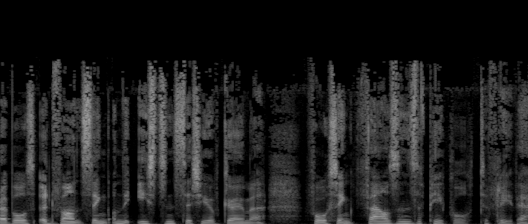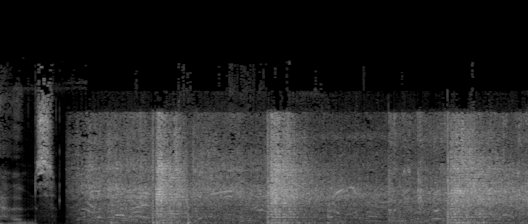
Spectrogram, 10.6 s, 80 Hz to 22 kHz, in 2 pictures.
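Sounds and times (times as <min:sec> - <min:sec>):
speech: 0:00.0 - 0:06.9
outdoor noise: 0:00.0 - 0:10.5
gunshots in a city: 0:06.2 - 0:10.5.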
